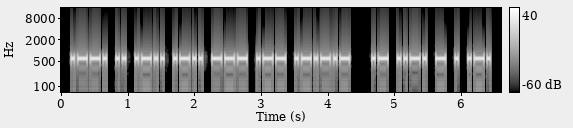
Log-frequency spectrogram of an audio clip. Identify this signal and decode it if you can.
Morse code, heard as a keyed tone, about 25 wpm, 600 Hz. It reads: PILLOW. AFTER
